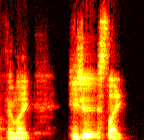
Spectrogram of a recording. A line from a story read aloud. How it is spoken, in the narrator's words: he snaps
